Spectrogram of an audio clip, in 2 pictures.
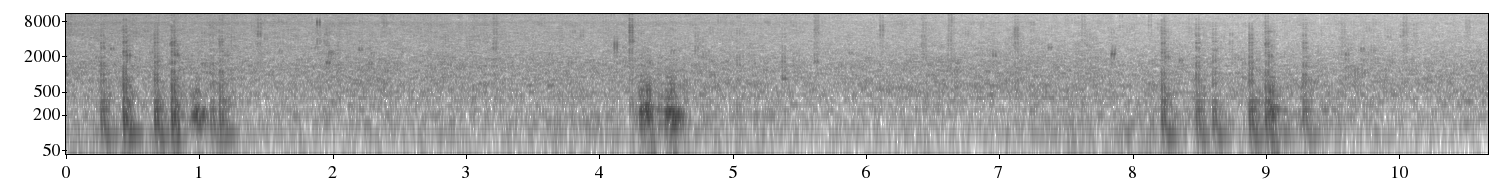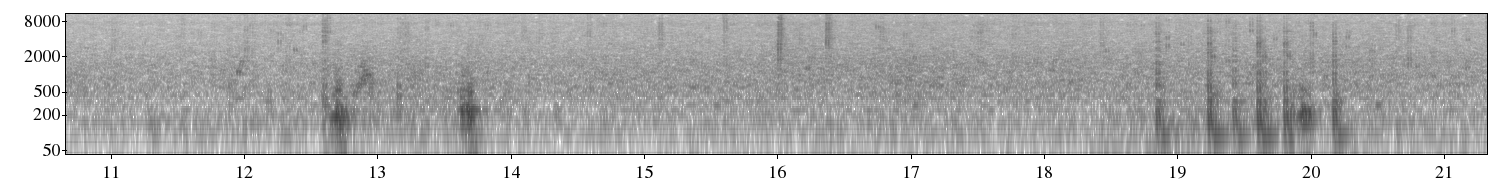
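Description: Heavy wooden logs thud as they are set in place.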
